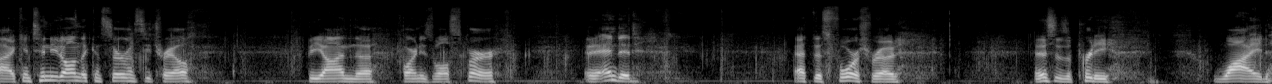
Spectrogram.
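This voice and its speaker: A man at a fairly slow pace, with long, frequent pauses, fairly even intonation and a dry sound with no echo. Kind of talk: casual vlog chat. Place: forest. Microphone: phone near.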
